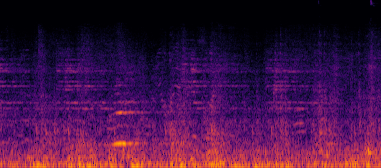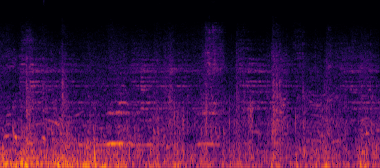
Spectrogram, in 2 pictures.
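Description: An open tram rumbles and rattles along steadily.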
